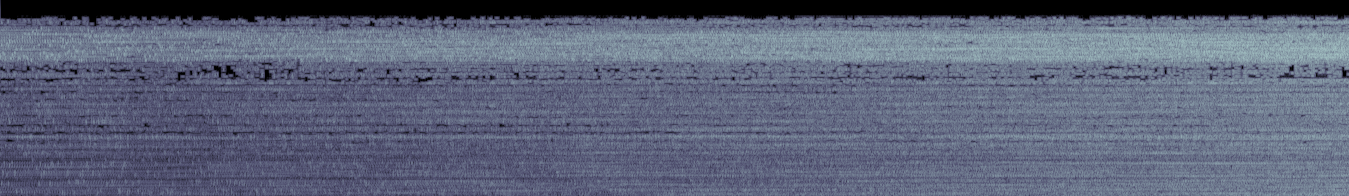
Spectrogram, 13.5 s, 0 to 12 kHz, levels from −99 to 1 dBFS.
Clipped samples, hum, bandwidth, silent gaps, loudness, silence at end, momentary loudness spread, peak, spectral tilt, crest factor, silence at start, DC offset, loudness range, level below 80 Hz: under 0.1%; none; 11.5 kHz; none; -26 LUFS; 0 s; 10 LU; -12 dBFS; 0.5 dB/octave; 18 dB; 0 s; under 0.1%; 9 LU; -60 dBFS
